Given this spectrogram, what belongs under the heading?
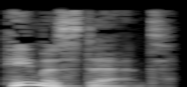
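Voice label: "hemostat", British English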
